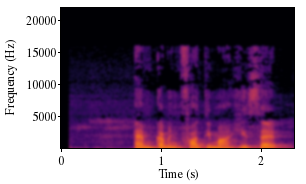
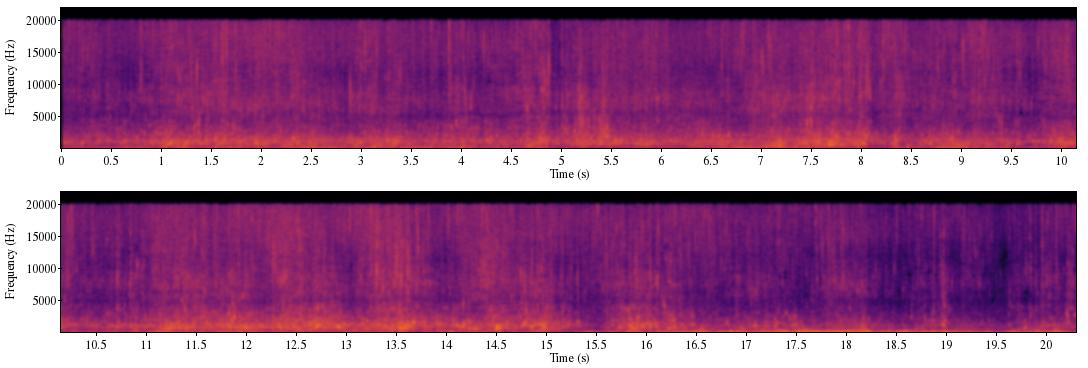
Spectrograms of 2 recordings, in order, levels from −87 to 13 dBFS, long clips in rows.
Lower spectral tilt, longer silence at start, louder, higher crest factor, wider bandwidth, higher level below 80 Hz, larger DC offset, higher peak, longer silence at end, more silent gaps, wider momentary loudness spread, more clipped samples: first, -6.5 dB/octave vs -3.5 dB/octave; first, 0.45 s vs 0 s; first, -21 LUFS vs -25 LUFS; about the same, 20 dB vs 22 dB; second, 16.5 kHz vs over 20 kHz; second, -44 dBFS vs -34 dBFS; neither; about the same, -2 dBFS vs -2 dBFS; about the same, 0 s vs 0 s; neither; second, 3 LU vs 7 LU; neither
